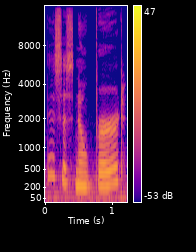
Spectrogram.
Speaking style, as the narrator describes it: he said in a scared voice

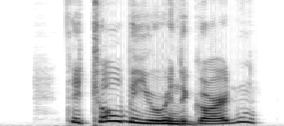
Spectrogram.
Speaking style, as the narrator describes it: she went on, prattling merrily

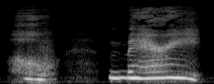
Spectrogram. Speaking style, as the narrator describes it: he cried out with a half sob

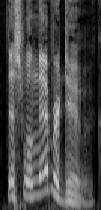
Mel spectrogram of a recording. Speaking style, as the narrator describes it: cried Rebecca

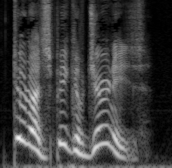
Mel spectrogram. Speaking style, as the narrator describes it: Don Diego cried

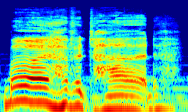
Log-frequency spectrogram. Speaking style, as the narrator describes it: said the man with the large chin, yawning again

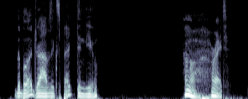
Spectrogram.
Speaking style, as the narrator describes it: I said wearily

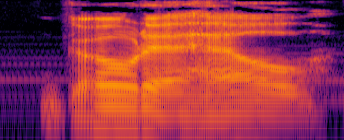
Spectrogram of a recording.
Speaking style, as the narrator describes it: I slurred out as I felt my consciousness fade

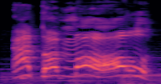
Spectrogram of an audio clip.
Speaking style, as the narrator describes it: Papa shouted

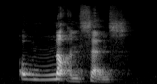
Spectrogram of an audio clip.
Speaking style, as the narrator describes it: said the voice sharply

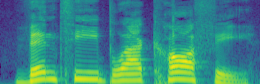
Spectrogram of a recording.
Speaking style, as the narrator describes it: I shouted in a Starbucks

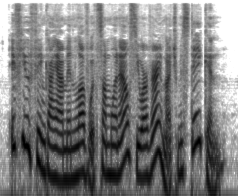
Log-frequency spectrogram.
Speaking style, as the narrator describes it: She cried

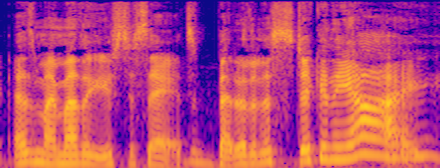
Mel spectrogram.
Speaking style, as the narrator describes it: he chuckled

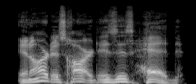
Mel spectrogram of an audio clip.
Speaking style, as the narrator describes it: replied Trevor

